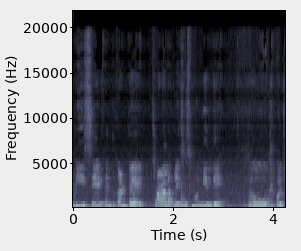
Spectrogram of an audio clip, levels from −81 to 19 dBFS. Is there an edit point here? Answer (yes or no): no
